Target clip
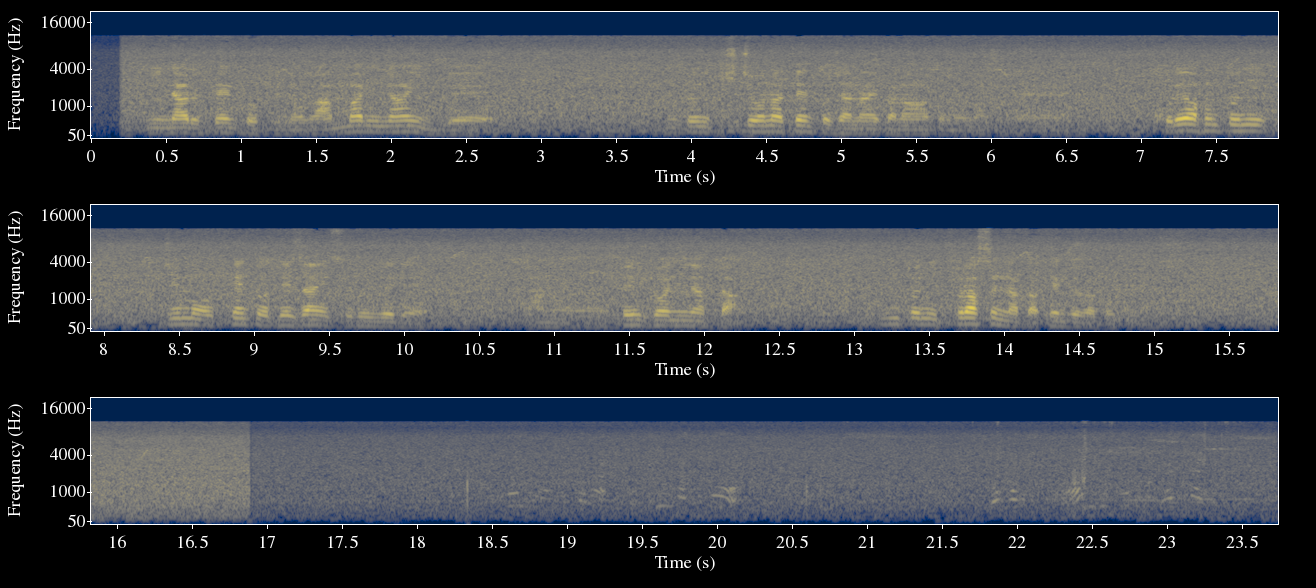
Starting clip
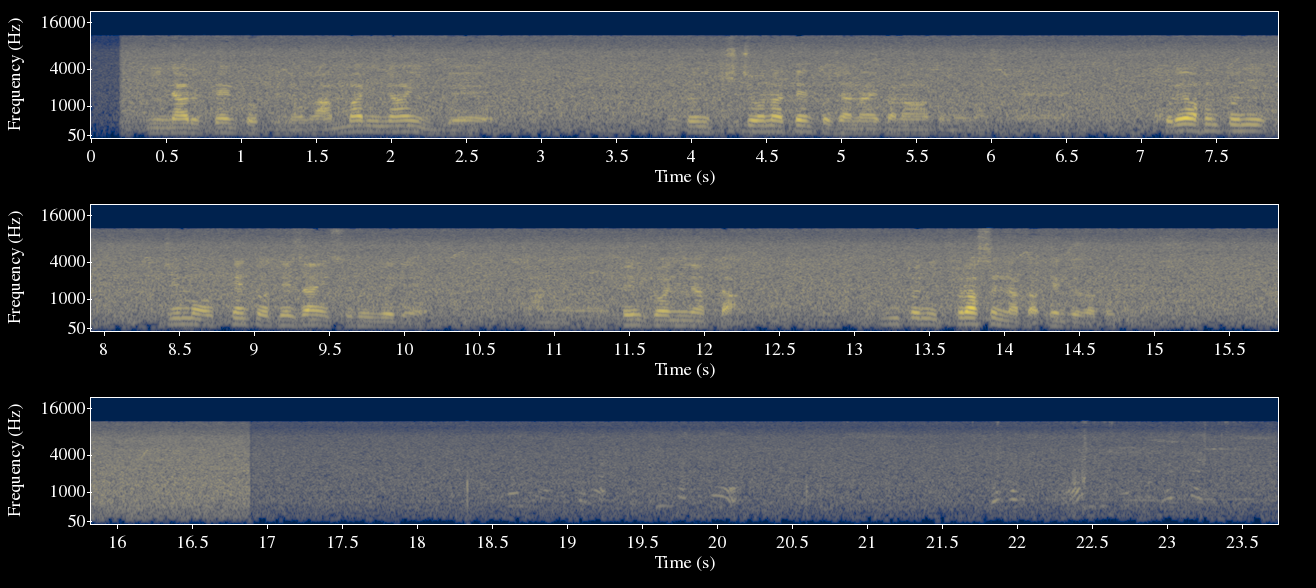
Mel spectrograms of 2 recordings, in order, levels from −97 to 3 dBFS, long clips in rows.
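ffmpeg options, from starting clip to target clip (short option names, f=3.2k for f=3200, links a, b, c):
-af "bandreject=f=60:t=h:w=6,bandreject=f=120:t=h:w=6"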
